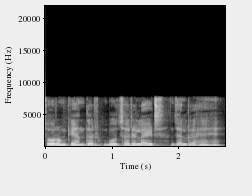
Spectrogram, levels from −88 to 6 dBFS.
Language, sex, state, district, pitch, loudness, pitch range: Hindi, male, Karnataka, Bangalore, 130 Hz, -15 LUFS, 125-145 Hz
